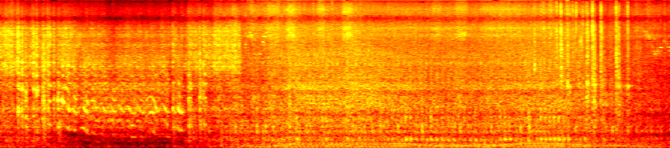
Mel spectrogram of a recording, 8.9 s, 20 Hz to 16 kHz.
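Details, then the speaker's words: 1972 Ford F-100 with 302 small block, long left sitting in a pasture, start after cleanout: cranking catches into a rough uneven start with sharp slaps as the old drive belt flies apart, then steady running. "No, I think that was your belt. Or string. Yeah, that was your belt. Oh yeah, our belt decided to fly apart."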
